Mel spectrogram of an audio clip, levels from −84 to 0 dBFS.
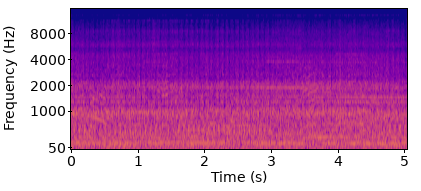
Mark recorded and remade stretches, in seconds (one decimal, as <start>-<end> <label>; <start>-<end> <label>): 0.0-5.0 recorded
